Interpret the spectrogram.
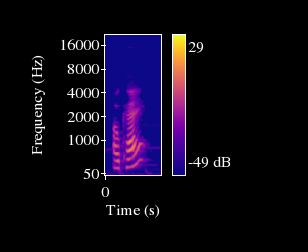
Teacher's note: This tag question at the end, okay, is a rise in intonation there.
